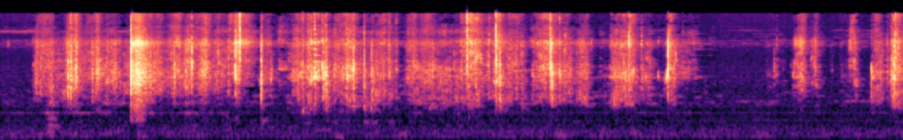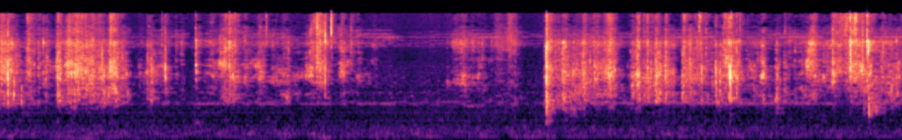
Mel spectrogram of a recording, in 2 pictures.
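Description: Broad fresh leaves rustling and crinkling in the hand as they are laid over herbs in a pot of water, in irregular bursts with a couple of sharper clicks and two quieter pauses.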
